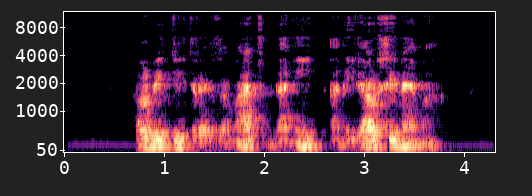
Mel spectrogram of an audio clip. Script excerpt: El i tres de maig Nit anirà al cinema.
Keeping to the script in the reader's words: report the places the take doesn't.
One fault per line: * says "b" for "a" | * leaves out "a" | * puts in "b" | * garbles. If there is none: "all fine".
* puts in "vint"
* puts in "na"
